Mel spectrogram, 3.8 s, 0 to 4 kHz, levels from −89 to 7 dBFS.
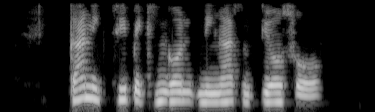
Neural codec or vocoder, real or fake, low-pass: none; real; 3.6 kHz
